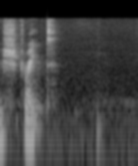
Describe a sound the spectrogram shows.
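A woman speaks briefly close by.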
